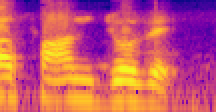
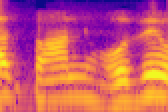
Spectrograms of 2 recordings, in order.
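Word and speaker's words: San José: उसने कहा सान जोजे। – सान जोजे? – सान जोजे नहीं होता, सान होजे होता है। हम स्पेनिश में जे को एच की प्रोनाउंस आवाज निकालते हैं, तो ये वो सान होजे।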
